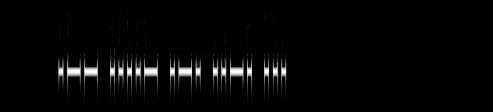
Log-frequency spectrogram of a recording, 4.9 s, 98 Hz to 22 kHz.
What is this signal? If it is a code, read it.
Morse code, heard as a keyed tone, about 28 wpm, 700 Hz. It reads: W4RFS
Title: USA Call Signs - 5 Characters - Repeated 2x - 28wpm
